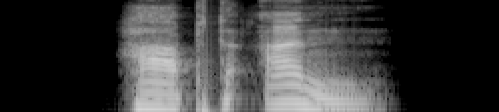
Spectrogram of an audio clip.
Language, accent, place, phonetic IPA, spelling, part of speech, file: German, Germany, Berlin, [ˌhaːpt ˈan], habt an, verb, De-habt an.ogg
- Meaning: inflection of anhaben: 1. second-person plural present 2. plural imperative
